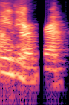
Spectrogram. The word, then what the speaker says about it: Enneagram: Is that how you pronounced it? Enneagram? Right, Enneagram, yeah. Enneagram.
